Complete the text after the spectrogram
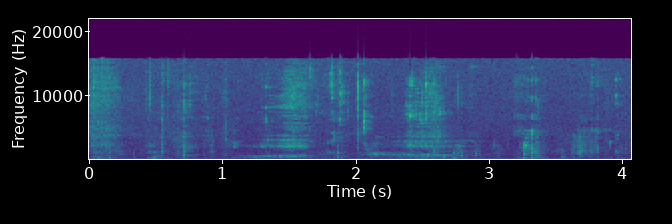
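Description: Milk is gulped in loud swallows close to a microphone.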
